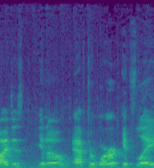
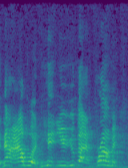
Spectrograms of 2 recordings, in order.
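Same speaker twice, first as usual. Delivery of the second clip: mild mock denial; 8 semitones higher, much faster than usual. Driver voiced denying in quarrel.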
